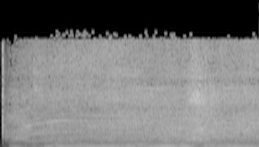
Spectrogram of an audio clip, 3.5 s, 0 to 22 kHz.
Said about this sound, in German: Noch ein bisschen unbeholfen schleift der 13-Jährige die alte Farbe vom Holz.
